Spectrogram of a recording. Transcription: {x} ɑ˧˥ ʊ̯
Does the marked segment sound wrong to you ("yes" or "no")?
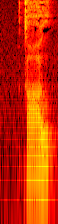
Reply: yes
